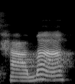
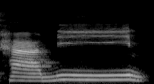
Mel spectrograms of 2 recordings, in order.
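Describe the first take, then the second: First: It is read as one joined word. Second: It is read as two separate letter names. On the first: The speaker calls it wrong. "we don't pronounce it as hama" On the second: The speaker calls it right. "we pronounce it as hamim"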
